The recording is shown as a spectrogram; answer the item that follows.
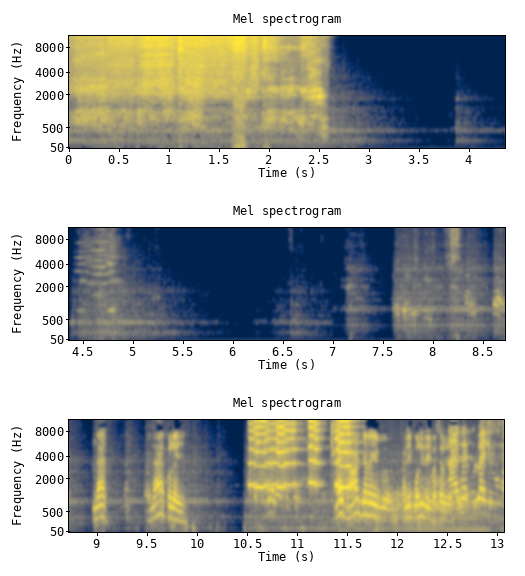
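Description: Compressed-air blow gun blasting air into a motorcycle fuel pump assembly for about two and a half seconds, a loud steady hiss, blowing water out of the pump.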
